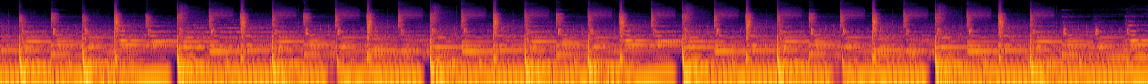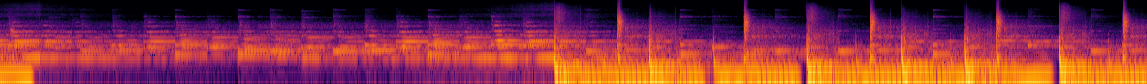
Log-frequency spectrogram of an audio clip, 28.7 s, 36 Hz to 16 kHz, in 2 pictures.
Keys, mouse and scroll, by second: 1.5 click, 4.3 click, 5.8 click, 6.5 KP_1, 6.8 KP_0, 7.9 click, 11.0 click, 13.3-14.8 typing, 13.5 Tab, 13.9 Tab, 16.5 click, 18.3 click, 20.0 click, 22.7 KP_5, 22.9 KP_0, 23.2 Tab, 24.7 click, 26.7 click, 28.6 KP_1.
